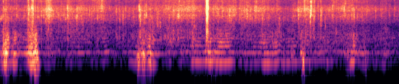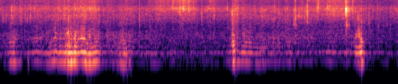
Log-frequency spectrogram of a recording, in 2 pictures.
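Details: A steady low hum of wild giant honey bees at a small white-combed nest runs throughout, rising and falling gently, punctuated by scattered sharp cracks and knocks.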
